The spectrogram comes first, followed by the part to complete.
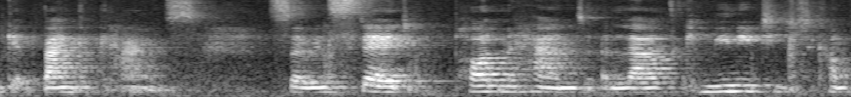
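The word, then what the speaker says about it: pardner: Now, pardon a hand is spelled P-A-R-D-N-E-R, like partner, but partner, is an informal community-based savings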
